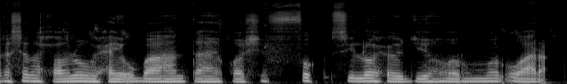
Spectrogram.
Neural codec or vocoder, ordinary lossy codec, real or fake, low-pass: none; none; real; none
